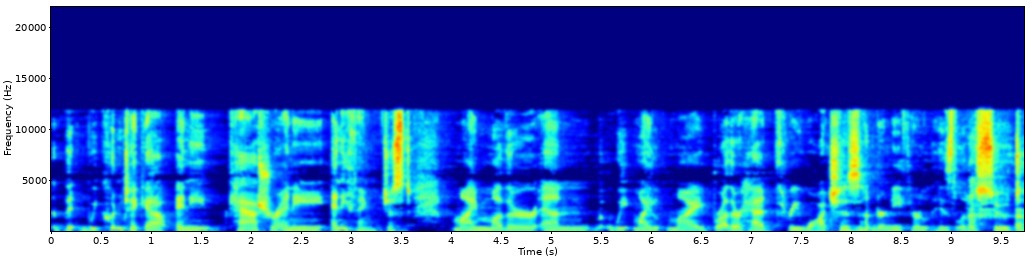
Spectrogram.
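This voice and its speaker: Noticeable background noise sits behind a woman with a fairly low voice. She speaks at a fairly slow pace with ordinary pitch variation. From Cuba. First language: Spanish. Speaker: stage and screen actress. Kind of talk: casual interview.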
